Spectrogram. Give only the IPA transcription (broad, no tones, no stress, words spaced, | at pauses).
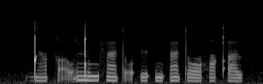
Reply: ɡ͡ǃãqɔ̰ ŋ͡ǃufãtɔ̰ ʔʏʔu ʔãtɔχɔqʼɵ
